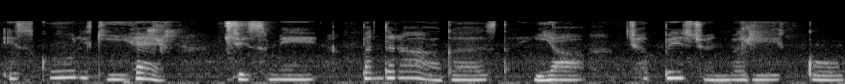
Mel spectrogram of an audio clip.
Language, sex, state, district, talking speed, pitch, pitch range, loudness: Hindi, female, Rajasthan, Bikaner, 80 wpm, 220 Hz, 210-275 Hz, -19 LUFS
